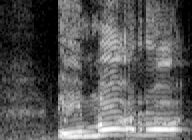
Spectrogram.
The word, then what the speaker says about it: Imoru: Alhaji IMORU EGALA. How many of us have heard about this name before? Does it ring a bell in our ears? Alhaji IMORU EGALA. IMORU is spelled I-M-O-R-U. EGALA is E-G-A-L-A.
